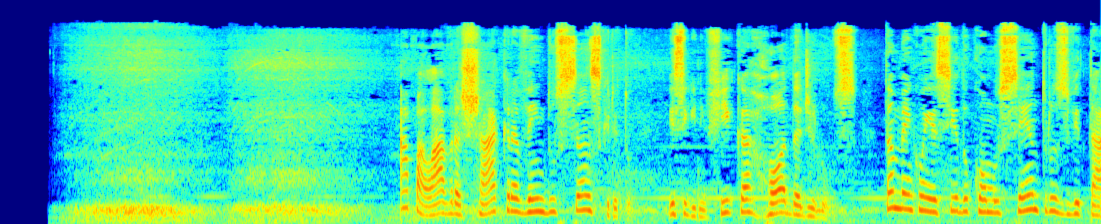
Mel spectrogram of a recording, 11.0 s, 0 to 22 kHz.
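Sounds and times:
low rushing noise: 0:00.5 - 0:11.0.

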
